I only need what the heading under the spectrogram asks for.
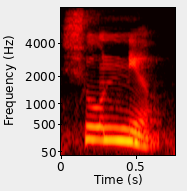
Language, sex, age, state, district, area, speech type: Marathi, female, 45-60, Maharashtra, Pune, urban, read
